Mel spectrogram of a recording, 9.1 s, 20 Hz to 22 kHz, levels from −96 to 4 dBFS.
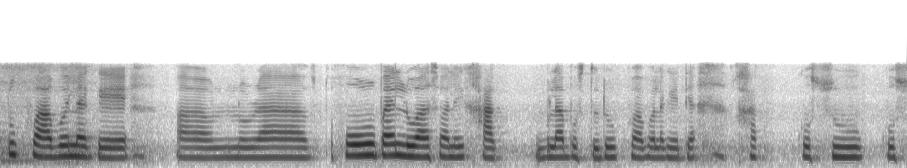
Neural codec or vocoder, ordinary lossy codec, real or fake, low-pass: none; none; real; 5.4 kHz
